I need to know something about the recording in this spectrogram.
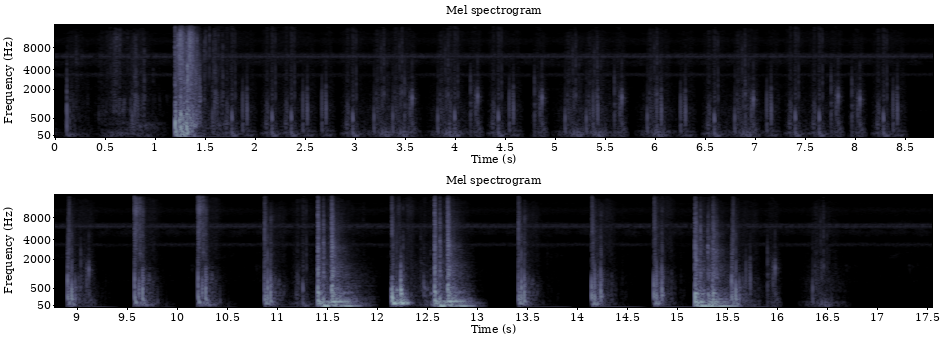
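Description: Footsteps thud steadily on the ground at a quick walking pace.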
